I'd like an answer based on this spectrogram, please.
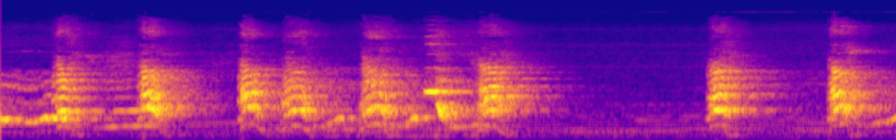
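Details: Vizsla puppies at play, Penny discovering her bark: clusters of shrill, harmonic-rich yaps, a short silent gap, then two more high barks.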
